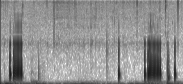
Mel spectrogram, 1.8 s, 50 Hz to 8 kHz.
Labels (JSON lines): {"label": "biophony, knock croak", "recorder": "SoundTrap 300"}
